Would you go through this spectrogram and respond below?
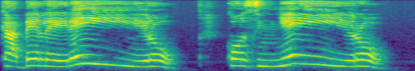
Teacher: Observem que essas palavras que normalmente têm o i, vem acompanhado do e e o i, elas são fortes. Estas sílabas são mais fortes.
